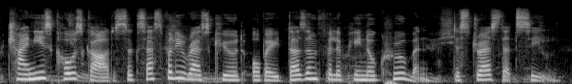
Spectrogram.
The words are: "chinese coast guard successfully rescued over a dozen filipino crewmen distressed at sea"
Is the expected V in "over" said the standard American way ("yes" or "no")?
yes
